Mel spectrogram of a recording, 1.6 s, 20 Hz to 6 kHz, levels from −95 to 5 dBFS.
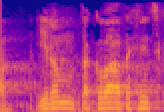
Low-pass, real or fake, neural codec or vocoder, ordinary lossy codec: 5.4 kHz; fake; codec, 16 kHz, 16 kbps, FreqCodec, smaller model; MP3, 24 kbps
